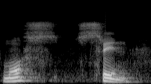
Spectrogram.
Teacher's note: শব্দের আদ্য অ এর পরে রিকার যুক্ত ব্যঞ্জন বর্ণ থাকলে সে অ এর উচ্চারণ সাধারণত ওকারের মতো হয়। এই অটা ও তে রূপান্তরিত হওয়াকে সংবৃত নিয়ম বলা হয়।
